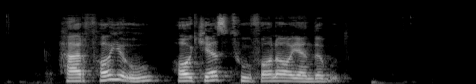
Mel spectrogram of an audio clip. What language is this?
Persian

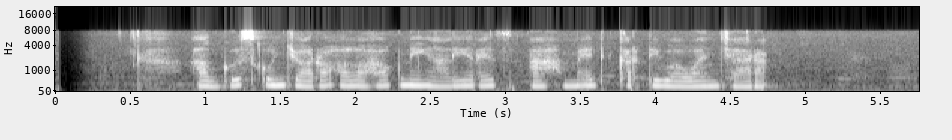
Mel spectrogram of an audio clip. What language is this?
Sundanese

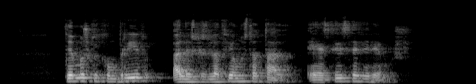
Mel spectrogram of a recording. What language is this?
Galician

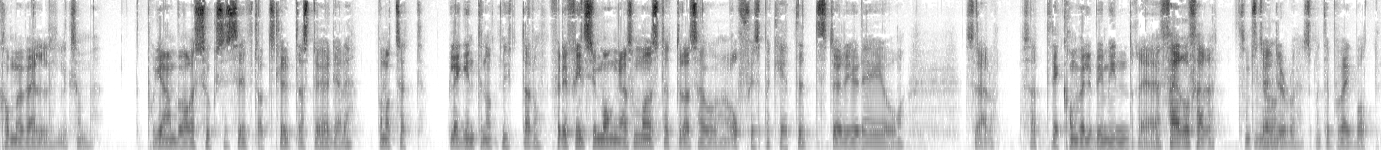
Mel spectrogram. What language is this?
Swedish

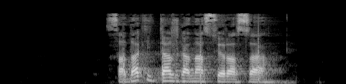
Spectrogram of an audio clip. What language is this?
Mari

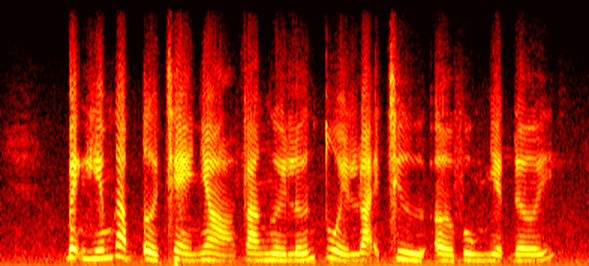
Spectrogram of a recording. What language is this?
Vietnamese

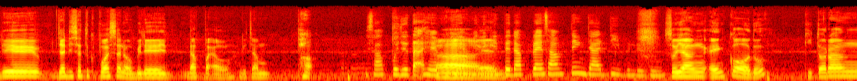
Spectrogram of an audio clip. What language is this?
Malay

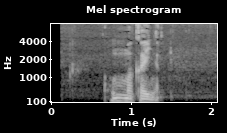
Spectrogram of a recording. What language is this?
Japanese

